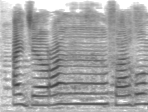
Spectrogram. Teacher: Ini ikhfa, tanwin bertemu fa, ikhfa, jadi samar-samar terbacanya ya.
